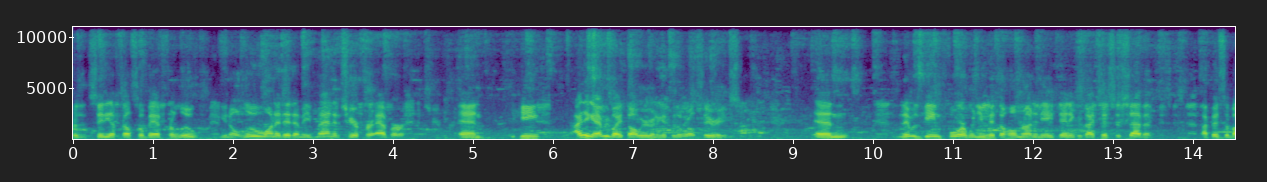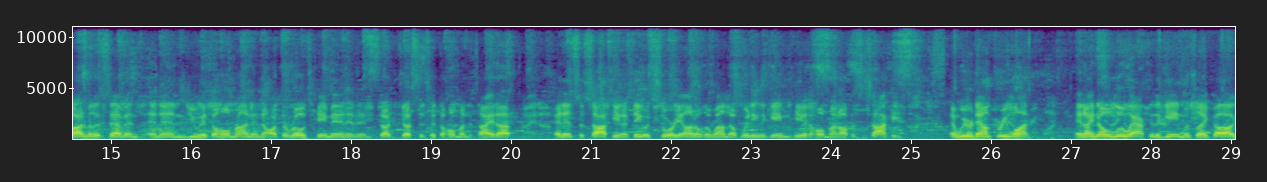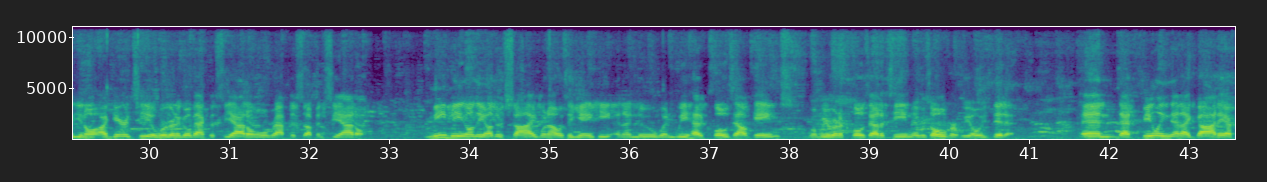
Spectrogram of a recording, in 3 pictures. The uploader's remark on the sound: live from T-Mobile Park in Seattle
